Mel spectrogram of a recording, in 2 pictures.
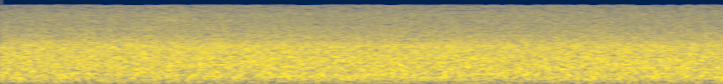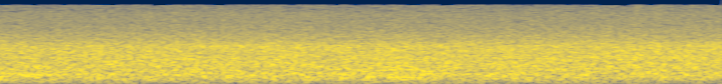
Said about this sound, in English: So now the rain is falling. And here in Singha Toka. It was needed rain. I heard there was some rain shortage. The water was turned off. So this is very good. The rain is falling in Singha Toka.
